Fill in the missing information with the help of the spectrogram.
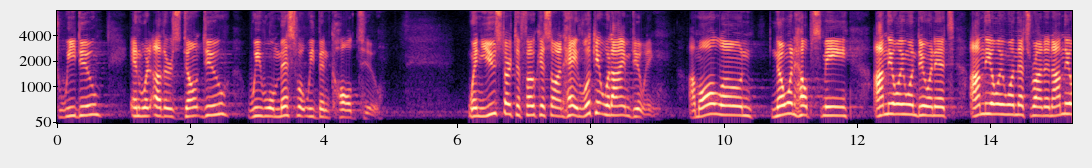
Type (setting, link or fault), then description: setting, large echoing room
